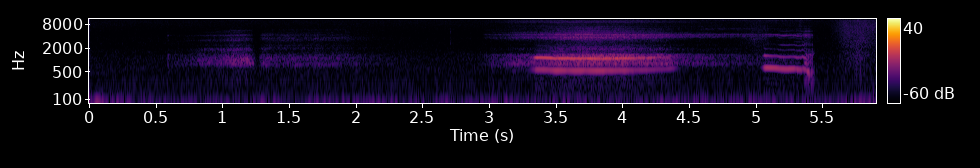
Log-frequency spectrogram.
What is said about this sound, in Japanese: 大きいあくび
